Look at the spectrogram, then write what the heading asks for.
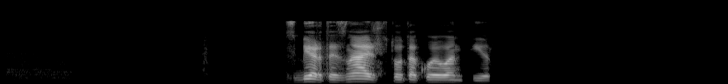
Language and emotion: Russian, neutral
